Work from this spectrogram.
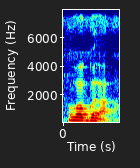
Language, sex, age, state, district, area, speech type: Marathi, female, 45-60, Maharashtra, Yavatmal, rural, read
